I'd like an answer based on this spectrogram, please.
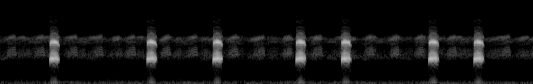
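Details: Paddy-field chorus of Fejervarya kawamurai near the Kamo River in Itoshima, Fukuoka, Japan; crisp, bright croaks in an uneven series, roughly one every half to one second, backed by a continuous murmur of distant callers.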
